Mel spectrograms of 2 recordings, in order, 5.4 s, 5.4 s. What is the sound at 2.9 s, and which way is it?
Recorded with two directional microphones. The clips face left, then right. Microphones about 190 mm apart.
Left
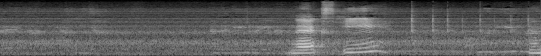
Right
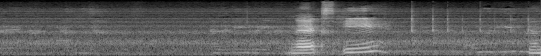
Speech, 20° right (ahead or behind).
